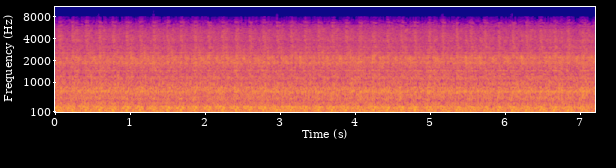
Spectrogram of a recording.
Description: Engine knock heard from inside my 86 F350 with 6.9 IDI Diesel.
